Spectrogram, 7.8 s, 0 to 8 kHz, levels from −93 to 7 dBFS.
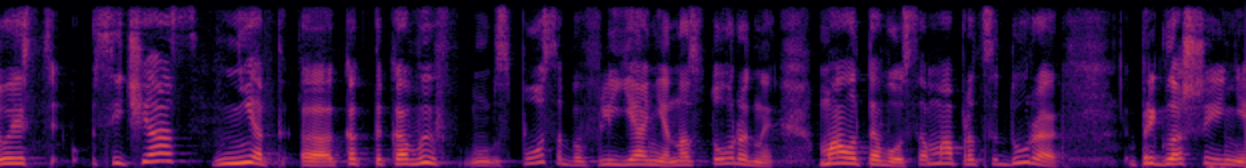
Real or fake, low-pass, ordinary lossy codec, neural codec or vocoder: real; none; none; none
